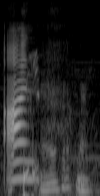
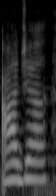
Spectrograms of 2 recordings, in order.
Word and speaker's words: Aja: Anya? No, that's not how you say it. Aja.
